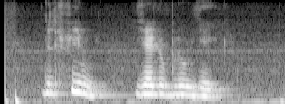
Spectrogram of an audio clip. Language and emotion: Russian, neutral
